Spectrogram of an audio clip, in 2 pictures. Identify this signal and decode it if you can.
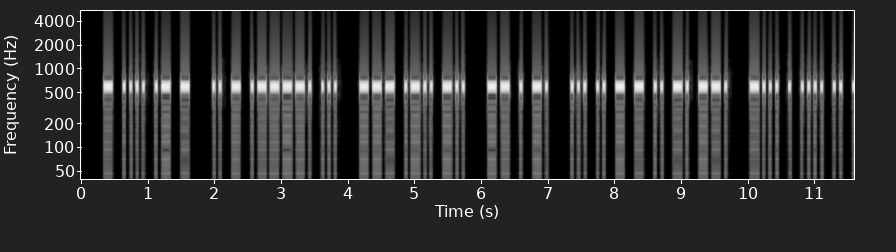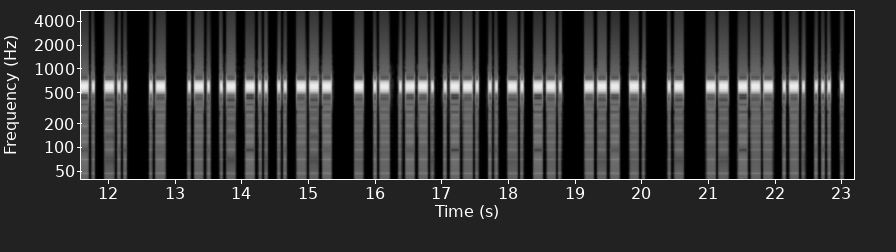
Morse code, heard as a keyed tone, about 25 wpm, 600 Hz. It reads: THAT IT'S OLD MEN SITTING BEHIND A RADIO TAPPING ON A MORSE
